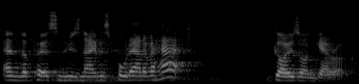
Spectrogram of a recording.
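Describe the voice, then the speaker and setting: Woman mayor chairing, low voice, brisk, echoey chamber with faint hiss. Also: fairly bright tone. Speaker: mayor chairing council meeting. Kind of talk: formal council meeting procedure. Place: council chamber. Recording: roomy chamber sound.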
